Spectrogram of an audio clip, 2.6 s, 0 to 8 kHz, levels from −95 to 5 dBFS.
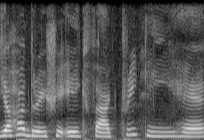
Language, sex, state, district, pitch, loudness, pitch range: Hindi, female, Jharkhand, Palamu, 250 Hz, -19 LUFS, 240-280 Hz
